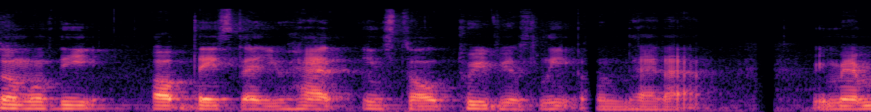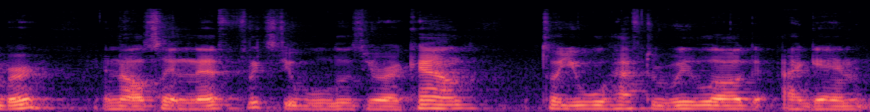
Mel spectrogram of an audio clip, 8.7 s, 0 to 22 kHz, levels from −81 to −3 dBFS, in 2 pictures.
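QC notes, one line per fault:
2.27–3.00 s and 3.36–3.89 s, repeated stalls (stutter): the audio hitches 7 times in the first run and 5 in the second. Packets arrived later than playback needed them, so the jitter buffer kept running dry. Each time, the receiver extended the last sound until data resumed: 105 ms in the first run, longest pause 53 ms, and 128 ms in the second, longest 91 ms, about a quarter of that span. Nothing is lost, but the sound drags and stammers.
4.73–5.53 s, jitter buffer slow-down: playback runs at 90% speed with unchanged pitch, so sounds come out stretched and drawn out. The buffer was low, so the receiver built up a reserve by repeating single pitch periods and fragments of pauses many times over. That adds 88 ms of audio across the span, which is heard as a slower pace rather than as any gap or click.
7.53–8.48 s, jitter buffer speed-up: the audio runs at 111% speed with pitch unchanged, giving a hurried, clipped pace. 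The buffer held more than its target, so the receiver trimmed the excess by cutting out short pieces of one or a few pitch periods in quick succession. Roughly a tenth of a second disappears this way, which is heard as faster delivery rather than as a dropout.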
